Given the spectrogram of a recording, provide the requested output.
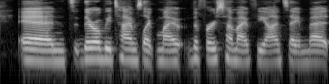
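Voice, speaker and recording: Monotone with flat intonation, the voice moves at a moderate pace in a dry, close sound with no echo and a very clean, silent background. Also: woman. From US South, Murfreesboro, Tennessee. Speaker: sports radio host. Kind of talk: casual chat.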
